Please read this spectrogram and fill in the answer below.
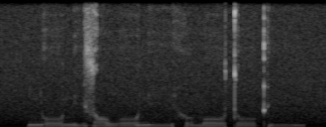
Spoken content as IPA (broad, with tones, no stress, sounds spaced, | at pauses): ɲ oː˨ n i˨ z ɔ˨ w oː˨ ɲ iː˨ h ʊ˨ m oː˦˨ t oː˨ kʼ iː˨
